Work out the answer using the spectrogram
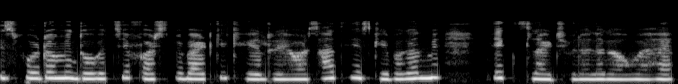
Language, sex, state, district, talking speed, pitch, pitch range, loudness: Hindi, female, Jharkhand, Palamu, 210 wpm, 255 Hz, 235-285 Hz, -13 LUFS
